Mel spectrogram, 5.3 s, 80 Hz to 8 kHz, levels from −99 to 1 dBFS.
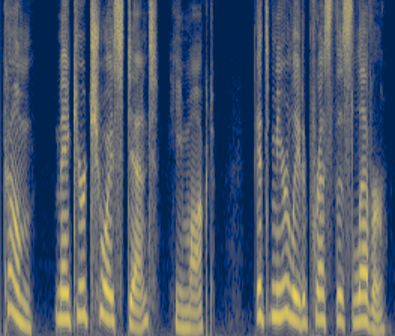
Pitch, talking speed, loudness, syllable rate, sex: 205 Hz, 150 wpm, -19 LUFS, 4.3 syllables/s, female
